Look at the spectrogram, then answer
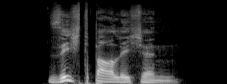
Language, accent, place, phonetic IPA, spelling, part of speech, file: German, Germany, Berlin, [ˈzɪçtbaːɐ̯lɪçn̩], sichtbarlichen, adjective, De-sichtbarlichen.ogg
- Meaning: inflection of sichtbarlich: 1. strong genitive masculine/neuter singular 2. weak/mixed genitive/dative all-gender singular 3. strong/weak/mixed accusative masculine singular 4. strong dative plural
